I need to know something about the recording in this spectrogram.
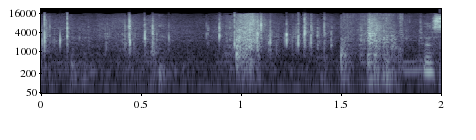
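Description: Plastic packet of glass noodles crinkling in a hand as it is picked up and handled, in a few short rustles.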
